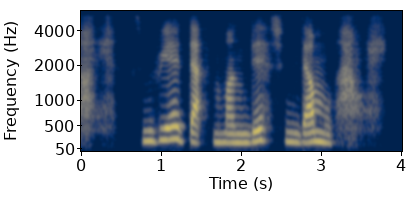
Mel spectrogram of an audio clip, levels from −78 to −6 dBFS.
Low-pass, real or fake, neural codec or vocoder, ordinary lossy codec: 5.4 kHz; fake; codec, 16 kHz, 0.3 kbps, FocalCodec; AAC, 48 kbps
